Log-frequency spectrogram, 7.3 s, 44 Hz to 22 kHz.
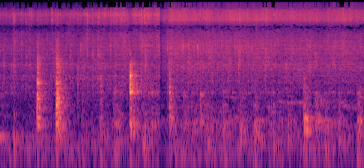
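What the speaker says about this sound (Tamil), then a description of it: "இப்போ 3 வெங்காயம் பெரிய சைஸில் அரிஞ்சு வச்சுருக்கேன், இதை போட்டு வதக்கிக்கலாம்" Three onions cut into large pieces sauté in a hot pan for a spicy chilli garlic capsicum masala, giving a steady close sizzle with scattered stirring scrapes and no voices.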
